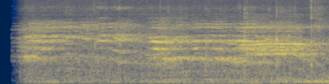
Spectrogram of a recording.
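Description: Young children's voices calling out as they play and run, over a low steady hum.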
